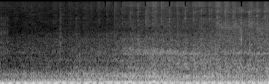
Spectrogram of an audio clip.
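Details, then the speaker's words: 1971 Alfa Romeo 1750 GTV, manual, at idle: deep, even low beat with no knocks or ticks, running relatively smooth; idle was a little high when cold and dropped as it sat, and may need adjusting. "all right quieter but you can hear the engine it's uh it's running relatively smooth"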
